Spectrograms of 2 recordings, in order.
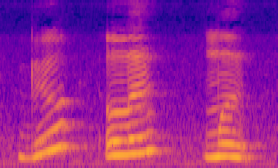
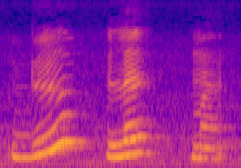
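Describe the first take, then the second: First: The vowels are hard, like Russian ы. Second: The vowels are short and between ы and и. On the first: The speaker calls it wrong. "если мы прочитаем через букву «ы»" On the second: The speaker calls it right. "ровно та самая мягкость, которая нам необходима"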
